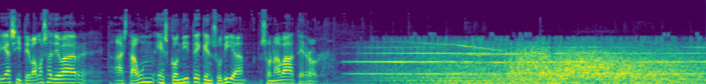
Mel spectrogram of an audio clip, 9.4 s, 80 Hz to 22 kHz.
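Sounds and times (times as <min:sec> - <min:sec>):
speech: 0:00.0 - 0:04.5
1930s air-raid siren wailing: 0:04.6 - 0:09.4
broad rumbling wash: 0:05.7 - 0:09.4.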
